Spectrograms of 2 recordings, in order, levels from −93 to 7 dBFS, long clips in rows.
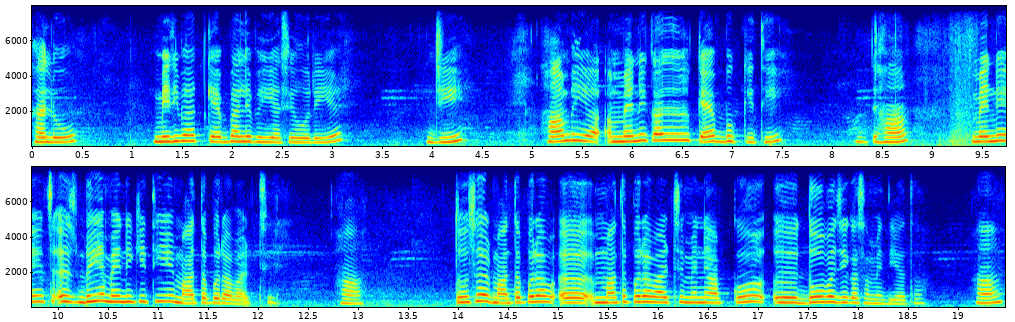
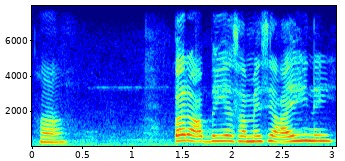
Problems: none marked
